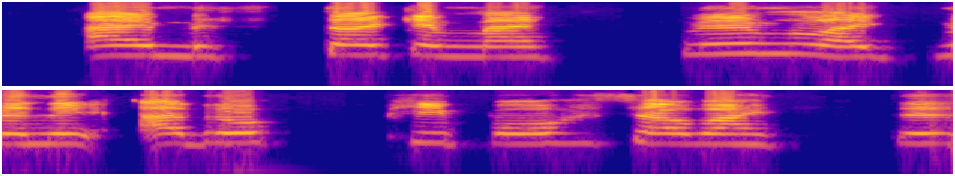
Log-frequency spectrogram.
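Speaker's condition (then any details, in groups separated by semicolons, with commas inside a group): Cerebral palsy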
